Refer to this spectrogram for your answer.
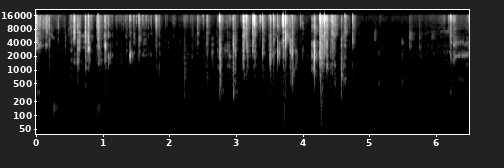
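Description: The plastic package of a LoFric Origo catheter is pulled open by its front tab, with bursts of crisp crinkling and crackling rustles that come in uneven clusters, then pause near the end. No one speaks.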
